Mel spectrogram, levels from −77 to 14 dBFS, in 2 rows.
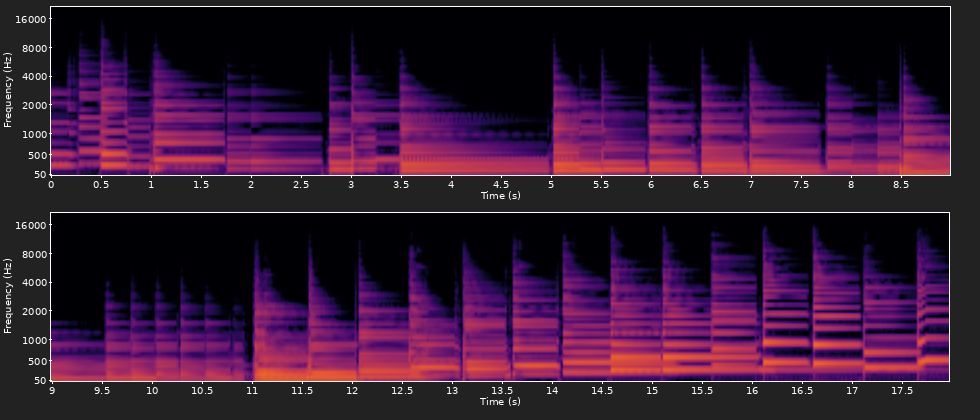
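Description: The music contains no audible technical faults.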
